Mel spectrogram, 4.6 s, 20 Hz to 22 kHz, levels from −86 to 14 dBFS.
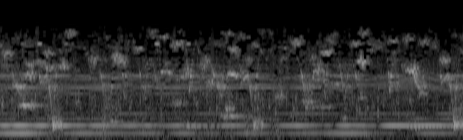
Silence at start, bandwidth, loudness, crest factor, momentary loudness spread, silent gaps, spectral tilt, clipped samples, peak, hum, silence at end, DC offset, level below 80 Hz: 0 s; 11 kHz; -34 LUFS; 18 dB; 6 LU; none; -1.5 dB/octave; under 0.1%; -18 dBFS; none; 0 s; under 0.1%; -76 dBFS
